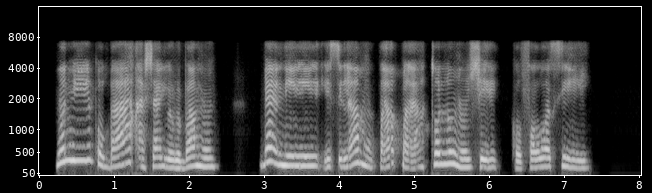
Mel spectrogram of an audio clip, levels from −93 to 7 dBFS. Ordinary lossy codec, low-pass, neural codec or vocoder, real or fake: none; 7.2 kHz; codec, 16 kHz, 1 kbps, FreqCodec, smaller model; fake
